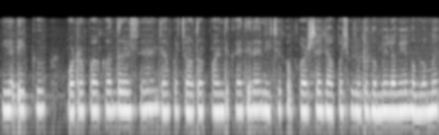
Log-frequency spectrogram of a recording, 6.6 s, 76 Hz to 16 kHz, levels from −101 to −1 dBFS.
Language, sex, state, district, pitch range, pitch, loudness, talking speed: Hindi, female, Bihar, Vaishali, 200-210 Hz, 205 Hz, -16 LUFS, 280 wpm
